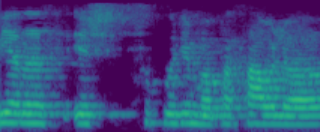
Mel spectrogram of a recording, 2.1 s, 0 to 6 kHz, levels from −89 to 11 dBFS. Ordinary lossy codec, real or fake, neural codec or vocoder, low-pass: MP3, 32 kbps; real; none; 5.4 kHz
